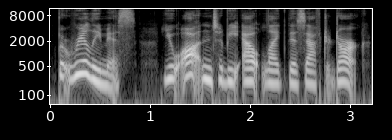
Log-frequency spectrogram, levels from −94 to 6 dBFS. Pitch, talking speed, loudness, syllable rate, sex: 225 Hz, 225 wpm, -17 LUFS, 5.0 syllables/s, female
